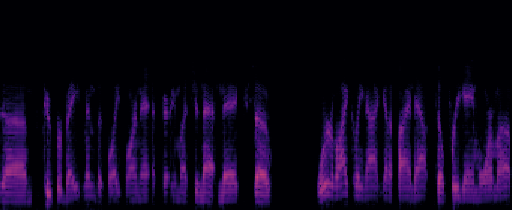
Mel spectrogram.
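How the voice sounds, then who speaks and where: A man at medium pitch talks in a normal speaking voice, keeping a moderate speed and fairly even intonation. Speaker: college football writer. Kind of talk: radio interview about sports.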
